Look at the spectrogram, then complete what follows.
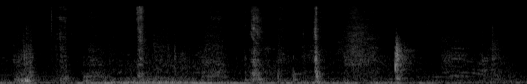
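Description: Masking tape being rubbed and pressed down by hand onto a hard plastic drill case, with a few short clicks and taps against the plastic.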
